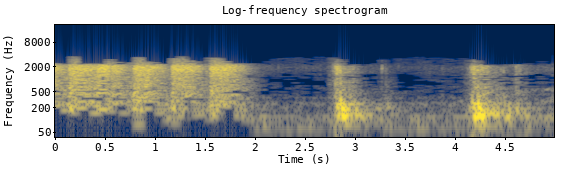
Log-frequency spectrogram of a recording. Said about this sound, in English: The 2 sound effects men shot each other.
